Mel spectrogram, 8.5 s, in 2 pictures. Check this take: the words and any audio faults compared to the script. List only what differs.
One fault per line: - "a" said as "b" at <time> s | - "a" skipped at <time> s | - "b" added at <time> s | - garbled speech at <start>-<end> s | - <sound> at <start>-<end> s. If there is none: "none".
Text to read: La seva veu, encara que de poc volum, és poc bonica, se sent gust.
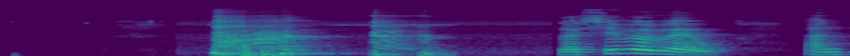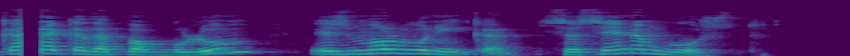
- cough at 1.0-2.3 s
- dropout at 4.4-4.5 s
- "poc" said as "molt" at 6.1 s
- "amb" added at 7.5 s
